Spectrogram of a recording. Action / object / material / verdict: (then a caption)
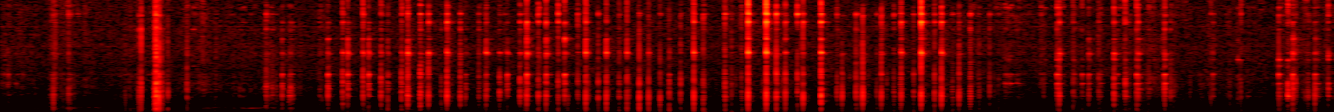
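tap / bismuth crystal / bismuth / none. A piece of bismuth crystal with a metallic rainbow shine is handled and tapped, giving quiet, quick, glassy clinks and clicks that come in dense clusters with almost no ring. There are two brief low tones near the start, and otherwise the sound stays thin and bright, with little bass.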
